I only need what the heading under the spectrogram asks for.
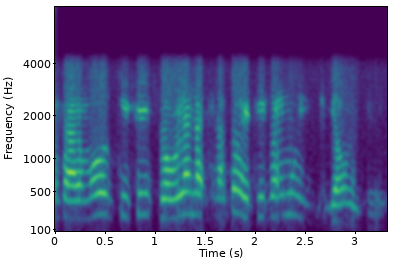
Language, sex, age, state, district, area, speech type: Odia, male, 45-60, Odisha, Nuapada, urban, conversation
